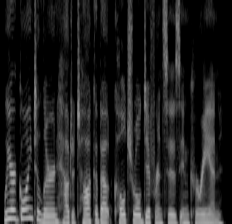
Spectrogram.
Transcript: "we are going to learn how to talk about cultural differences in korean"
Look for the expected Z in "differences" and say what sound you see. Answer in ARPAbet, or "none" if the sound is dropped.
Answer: Z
